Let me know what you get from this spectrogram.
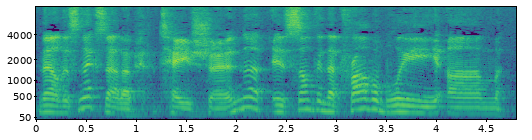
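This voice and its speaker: A man's voice: medium pitch, sing-song, measured pace, a bit bright. A man talking casually and unscripted, as a reviewer in a collection vlog, in a rambling, conversational way with frequent asides. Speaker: video reviewer of home video releases. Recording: clearly noisy amateur recording.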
